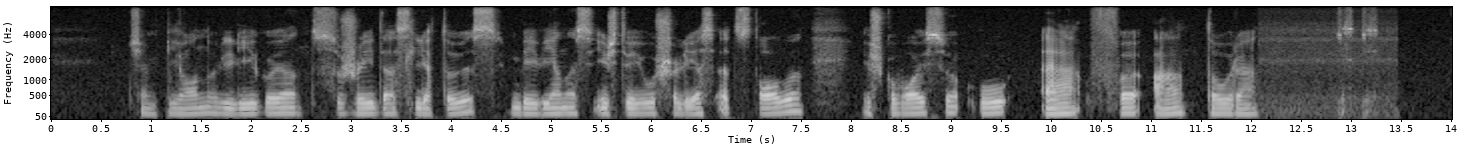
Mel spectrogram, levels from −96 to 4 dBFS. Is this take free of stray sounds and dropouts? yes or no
no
